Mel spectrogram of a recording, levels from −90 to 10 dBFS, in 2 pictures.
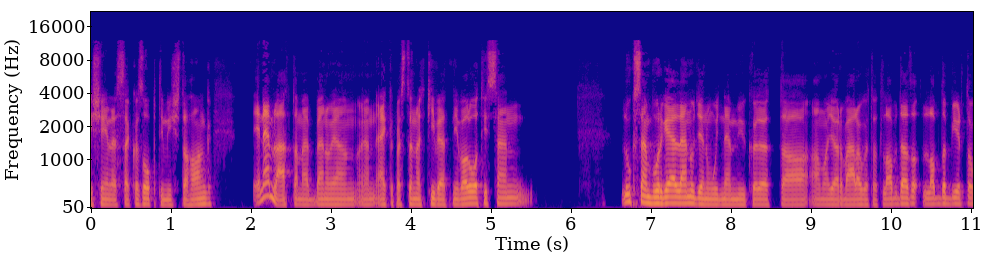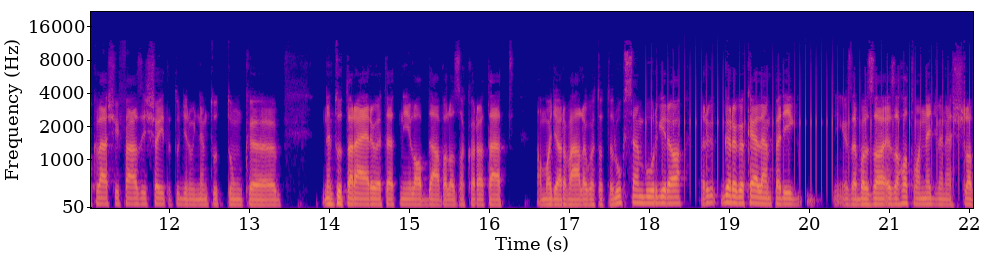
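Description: From 17.97 to 22.02 s there's a train of clicks: regular ticking, 14.6 per second, peaking about 5 dB over the speech, likely nearby-equipment interference.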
